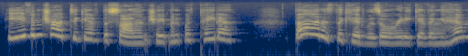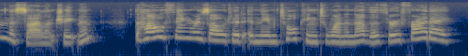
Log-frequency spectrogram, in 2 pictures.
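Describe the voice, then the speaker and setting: A woman with a high voice reads a story aloud. Her delivery is scripted and expressive, in the manner of an amateur audiobook narrator. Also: a little fast. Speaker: podfic reader.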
